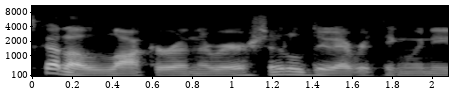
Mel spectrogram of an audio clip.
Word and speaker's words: loch: called grand tour lockdown spelled with uh loch lock yeah i like it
